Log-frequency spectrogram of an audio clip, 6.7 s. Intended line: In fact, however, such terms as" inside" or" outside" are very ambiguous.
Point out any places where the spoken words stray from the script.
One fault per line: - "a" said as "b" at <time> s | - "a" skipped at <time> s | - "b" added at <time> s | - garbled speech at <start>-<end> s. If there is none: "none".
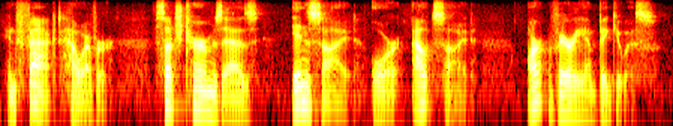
- "are" said as "aren't" at 5.3 s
